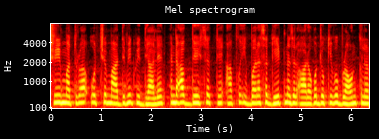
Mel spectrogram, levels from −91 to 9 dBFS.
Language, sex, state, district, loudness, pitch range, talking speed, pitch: Hindi, female, Bihar, Sitamarhi, -13 LUFS, 225-255 Hz, 225 wpm, 240 Hz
